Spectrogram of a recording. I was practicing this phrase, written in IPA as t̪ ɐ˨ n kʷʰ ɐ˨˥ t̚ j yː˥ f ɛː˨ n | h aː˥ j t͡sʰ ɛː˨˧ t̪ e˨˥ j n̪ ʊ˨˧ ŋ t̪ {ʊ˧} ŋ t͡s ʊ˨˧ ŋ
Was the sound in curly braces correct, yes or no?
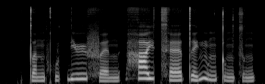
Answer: no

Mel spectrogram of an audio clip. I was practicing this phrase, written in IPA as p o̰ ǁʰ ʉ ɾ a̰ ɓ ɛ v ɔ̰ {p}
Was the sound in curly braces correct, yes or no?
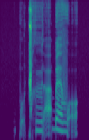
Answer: no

